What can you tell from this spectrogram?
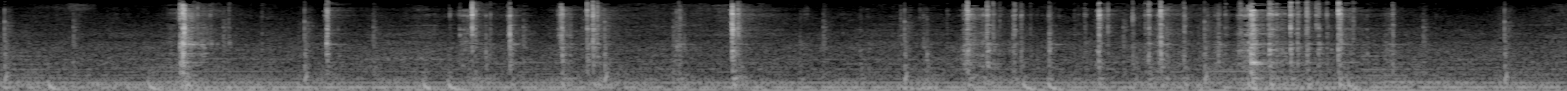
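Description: Irregular light metallic clicks and clinks of a hand wrench working a hose fitting on a catch can as it is tightened, over a steady low hum.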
